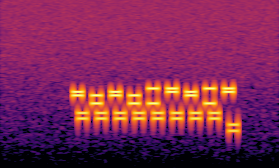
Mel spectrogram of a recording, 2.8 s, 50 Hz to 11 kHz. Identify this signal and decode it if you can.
Multi-frequency trunk signalling (R2, with the far end's replies), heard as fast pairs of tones, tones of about 90 ms. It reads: 626270670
